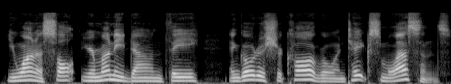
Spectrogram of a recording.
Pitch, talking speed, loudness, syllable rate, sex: 170 Hz, 210 wpm, -16 LUFS, 4.9 syllables/s, female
